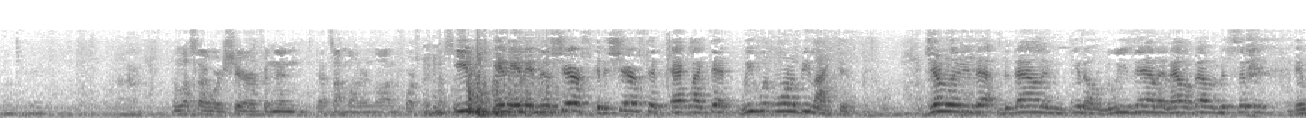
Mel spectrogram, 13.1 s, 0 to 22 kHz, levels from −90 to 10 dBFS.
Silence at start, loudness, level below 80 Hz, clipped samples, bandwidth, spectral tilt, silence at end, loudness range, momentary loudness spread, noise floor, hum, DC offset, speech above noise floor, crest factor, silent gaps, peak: 0 s; -23 LUFS; -54 dBFS; under 0.1%; 8 kHz; -5 dB/octave; 0 s; 11 LU; 21 LU; -43 dBFS; none; under 0.1%; 21 dB; 20 dB; none; -4 dBFS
